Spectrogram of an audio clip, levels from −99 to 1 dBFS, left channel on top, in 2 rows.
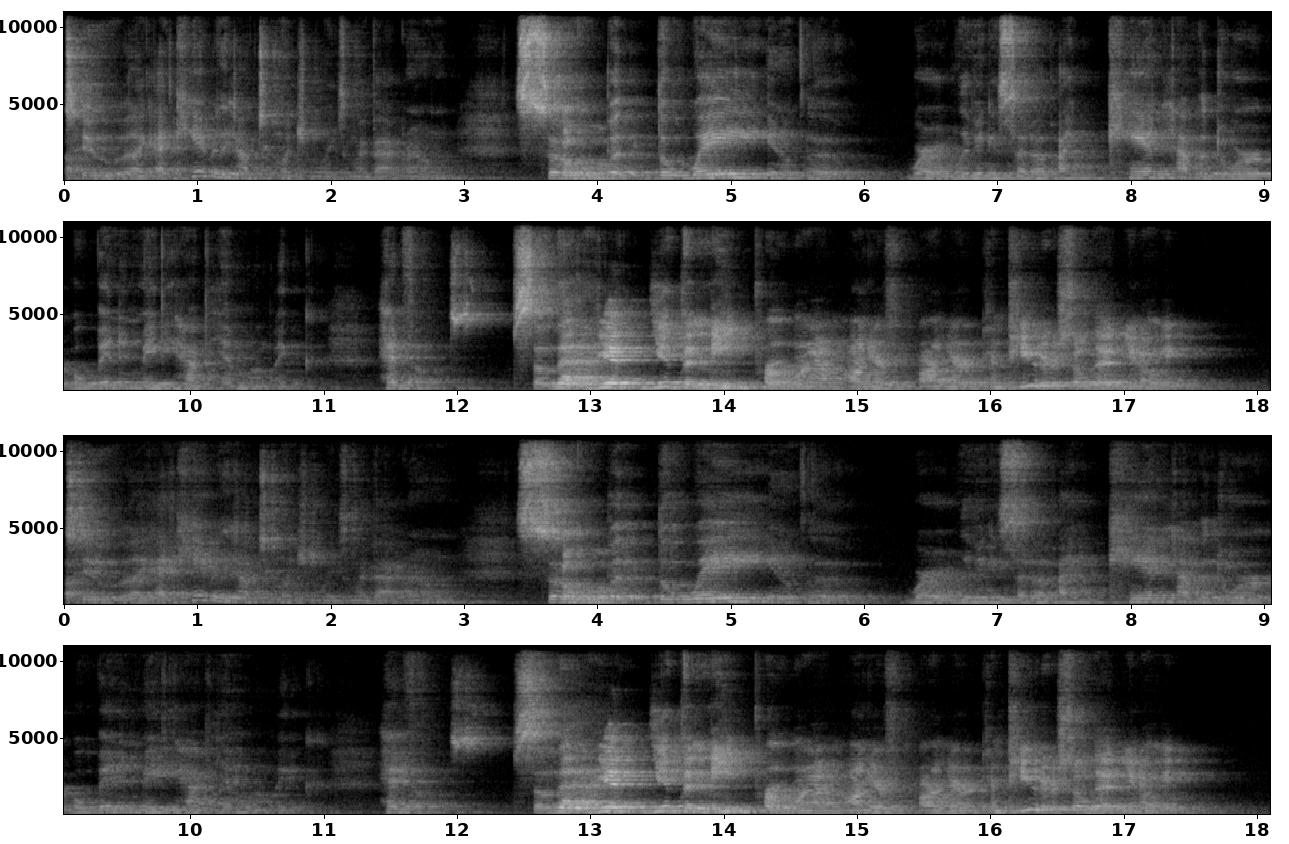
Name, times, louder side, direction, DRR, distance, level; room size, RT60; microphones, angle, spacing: voice 1, 0.0-5.9 6.3-7.6 7.8-10.7 11.0-12.1 12.4-13.1, left 4 dB, 55° left, 0 dB, 2.8 m, -42 dB
voice 2, 12.7-17.3, left 2 dB, ahead, -3 dB, 2.7 m, -35 dB
17.0 x 12.0 x 5.3 m, 1.2 s
head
